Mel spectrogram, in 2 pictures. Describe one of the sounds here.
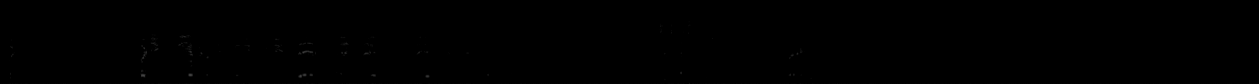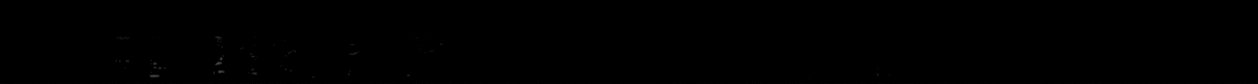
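A man speaks calmly to an audience, with pauses between phrases.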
